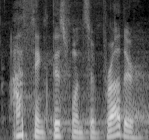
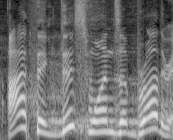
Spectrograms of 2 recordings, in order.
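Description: First: Said in the usual way. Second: Much higher and louder second go; excited repeat. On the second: Retold or imitated. Retelling the screening lady's words, now higher and louder. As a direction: say it again, lit up and loud.

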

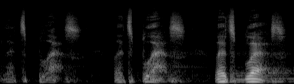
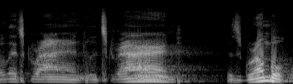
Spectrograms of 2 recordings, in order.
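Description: First: Soft, low, feeble chant; half-hearted rallying. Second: Grumbling rally. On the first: Trying to get a crowd to bless, soft half-hearted chant. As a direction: start very soft, a rally nobody joins. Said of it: "It's hard to get a crowd to say". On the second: Crowd easily roused to grumble, gruff building chant. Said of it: "It's easier to go". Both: Acted.

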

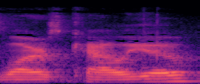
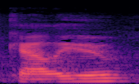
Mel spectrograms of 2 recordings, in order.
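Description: First: "Callio" as KAL-ee-oh, tentative rising end; first try at name. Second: "Callio" as KAL-ee-oo, correcting oneself; second try at name. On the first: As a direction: say "Callio" ending in an oh sound. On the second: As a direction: say "Callio" ending in an oo sound. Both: Shown as a demonstration. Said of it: "sorry, Lars".

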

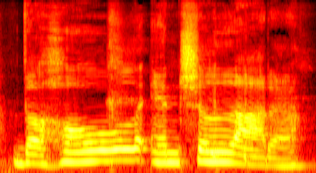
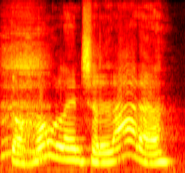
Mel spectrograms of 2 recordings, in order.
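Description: First: Said in the usual way. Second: Fast, higher, stunned question; quick, higher gasp of disbelief; shocked echo. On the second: Acted. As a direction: repeat it in disbelief. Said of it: "Tito repeats".

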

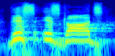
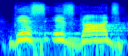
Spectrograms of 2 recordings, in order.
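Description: No difference in how they are said.

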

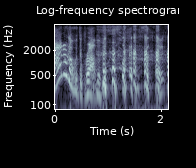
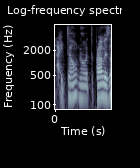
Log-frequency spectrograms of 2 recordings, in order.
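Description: First: High, loud, slowed helpless echo of the director; squeaky mock-bewildered repeat. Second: Said in the usual way. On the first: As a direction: throw his words back, high and baffled. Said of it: "And I was like". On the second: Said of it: "he was like".

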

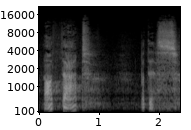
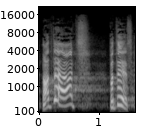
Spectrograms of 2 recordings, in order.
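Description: First: Low, very soft delivery; hushed contrast. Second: High, loud preaching punch; emphatic repeat. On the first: Preacher quietly sums up Paul's message, hushed. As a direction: set it out quietly, almost under the breath. Quiet first take before loud repeat. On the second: Preacher drives Paul's contrast home to the church, loud and emphatic. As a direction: hammer both halves of the contrast. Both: Real, not acted.

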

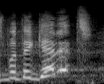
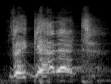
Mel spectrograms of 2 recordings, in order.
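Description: First: Said in the usual way. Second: High, loud shout of joy; excited shout. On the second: Real, not acted. Pastor shouting to the congregation, thrilled the students got it, high excited shout.

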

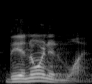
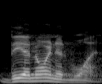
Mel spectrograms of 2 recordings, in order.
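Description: The two takes are said the same way.

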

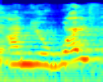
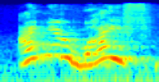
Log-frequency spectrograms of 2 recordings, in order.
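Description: First: I'm your wife, with wife punched loud and rising; stress on wife. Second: I'm your wife, with your lifted high and rising; stress on your. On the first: Wife insists to her husband, stress on wife. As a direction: hit wife hard. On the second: Wife presses her silent husband, stress on your. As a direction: lean on your, not wife. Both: Acted. Pleading wife repeats herself.

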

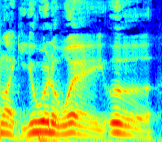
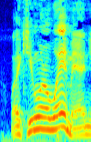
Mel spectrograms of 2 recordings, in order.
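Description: First: Mock disdainful accusation. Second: High, loud, rising enthusiasm; upbeat welcome-back. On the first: Host showing what he didn't mean, mock disdain. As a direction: say it loudly as if put out. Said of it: "I'm not saying". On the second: Host clarifying his friendly meaning, upbeat delivery. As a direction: lift it up as happy news for a pal. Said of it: "You had an adventure and you came back". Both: Shown as a demonstration.

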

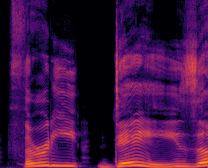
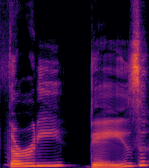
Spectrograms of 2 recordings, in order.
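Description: First: "thirty days" drawn out very slowly in disbelief; slow, incredulous "thirty days"; incredulous emphasis. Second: Said in the usual way. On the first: Real, not acted. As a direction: stretch out DAYS, appalled. Repeats sentence in disbelief.

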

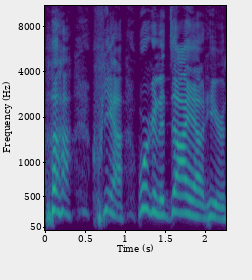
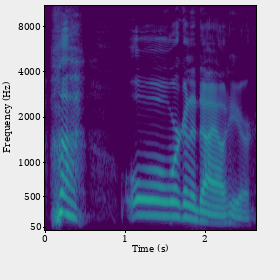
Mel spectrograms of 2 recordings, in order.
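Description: First: Kidding around, not believing it; joking. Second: Not funny anymore. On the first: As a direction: joke it off with a quick ha. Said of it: "it just turns from". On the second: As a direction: let the dread land, voice dropping. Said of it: "it's, like, not funny anymore". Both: Retold or imitated.

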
